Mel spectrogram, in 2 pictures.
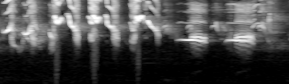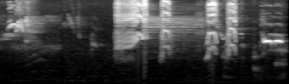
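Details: Oriental magpie-robin singing a lure song meant to slowly raise a rival's aggression for fighting; quick series of bright chirps and whistled slurs, with long pure whistles near two seconds and a harsh buzzy rasp later.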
